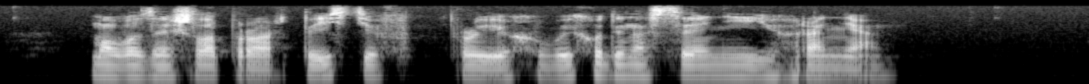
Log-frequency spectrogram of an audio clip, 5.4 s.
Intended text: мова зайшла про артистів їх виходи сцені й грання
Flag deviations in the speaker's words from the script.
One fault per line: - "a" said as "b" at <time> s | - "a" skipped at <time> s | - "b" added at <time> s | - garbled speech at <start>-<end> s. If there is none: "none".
- "про" added at 2.2 s
- "на" added at 3.1 s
